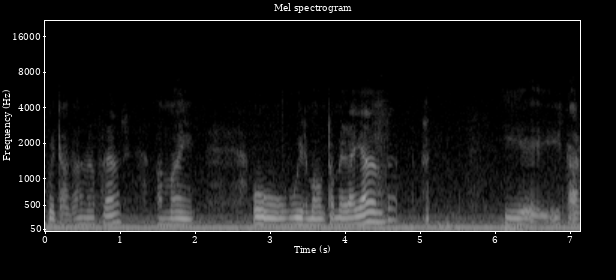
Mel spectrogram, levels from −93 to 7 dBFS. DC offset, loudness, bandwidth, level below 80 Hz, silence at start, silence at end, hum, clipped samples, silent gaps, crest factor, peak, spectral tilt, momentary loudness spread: under 0.1%; -40 LUFS; 6.2 kHz; -48 dBFS; 0 s; 0 s; 50 Hz at -45 dBFS; under 0.1%; none; 18 dB; -20 dBFS; -10 dB/octave; 13 LU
